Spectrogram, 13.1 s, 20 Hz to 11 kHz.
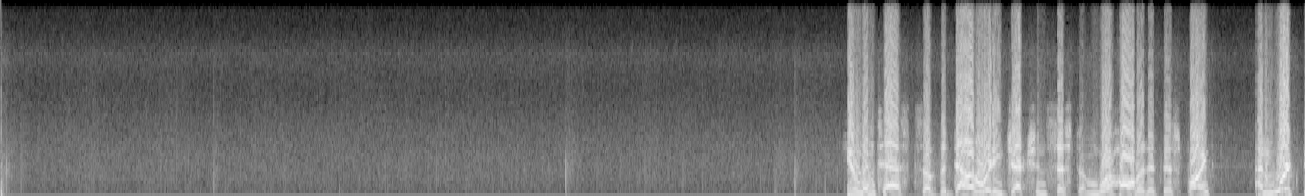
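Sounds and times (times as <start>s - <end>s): old film soundtrack hiss: 0.0s - 13.0s.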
